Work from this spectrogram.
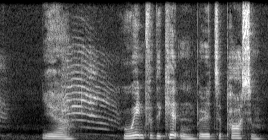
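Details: Fierce feral kitten from a family of feral cats: one clear, drawn-out meow with rich harmonics that rises slightly then falls, lasting about half a second, followed by a person talking in a small indoor room.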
